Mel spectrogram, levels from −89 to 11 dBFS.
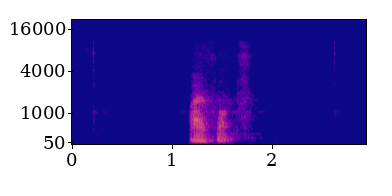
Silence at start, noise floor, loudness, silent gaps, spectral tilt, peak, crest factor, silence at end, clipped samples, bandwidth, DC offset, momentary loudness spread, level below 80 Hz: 1.2 s; under -90 dBFS; -39 LUFS; none; -7 dB/octave; -18 dBFS; 26 dB; 1.15 s; under 0.1%; 11.5 kHz; under 0.1%; 23 LU; -78 dBFS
